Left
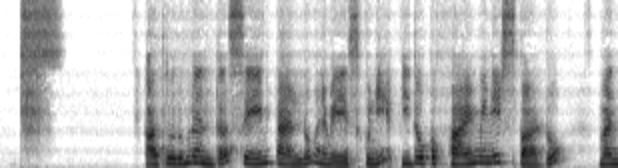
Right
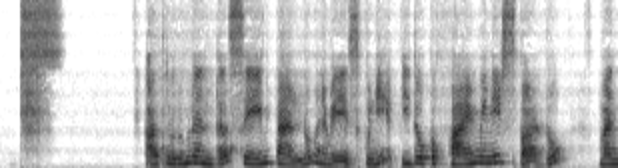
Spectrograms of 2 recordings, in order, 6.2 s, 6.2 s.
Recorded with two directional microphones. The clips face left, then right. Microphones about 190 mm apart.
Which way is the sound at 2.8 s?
50° left (ahead or behind).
